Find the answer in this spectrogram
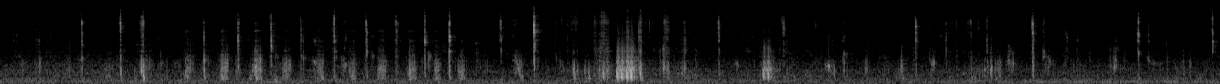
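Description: Close-up sounds of a person chewing a mouthful of chicken curry and rice eaten by hand: many small wet clicks and smacks of the mouth, with a louder, longer mouth sound about six seconds in.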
